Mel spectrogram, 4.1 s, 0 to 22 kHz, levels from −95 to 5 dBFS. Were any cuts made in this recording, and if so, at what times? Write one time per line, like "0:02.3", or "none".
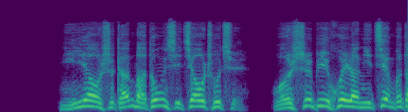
0:02.6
